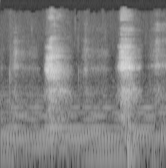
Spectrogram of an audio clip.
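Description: Two short, sharp exhalations about a second apart, the breathing of a woman exerting herself in cardio exercise, over steady background music.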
